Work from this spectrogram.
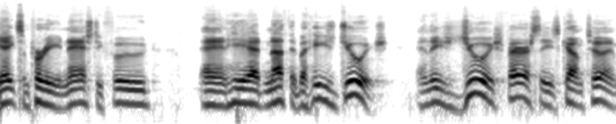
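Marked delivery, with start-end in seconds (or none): none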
